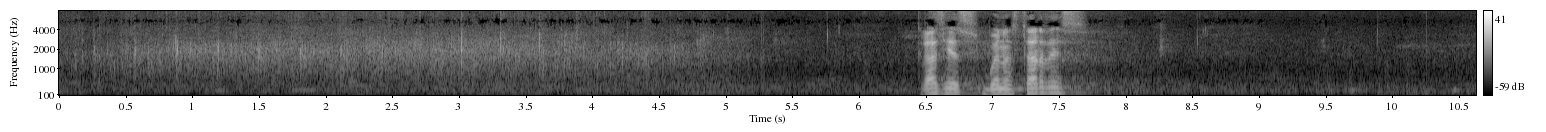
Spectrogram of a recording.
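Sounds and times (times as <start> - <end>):
audience applause: 0.0 - 5.3
speech: 6.4 - 7.8.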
